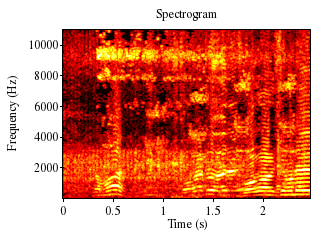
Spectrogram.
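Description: Voices of people talking over a low, steady rumble.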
